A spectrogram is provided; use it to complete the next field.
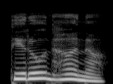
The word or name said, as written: ದೊರೆತನ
